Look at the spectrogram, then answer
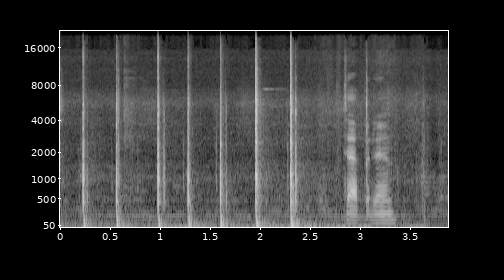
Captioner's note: metal clanking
